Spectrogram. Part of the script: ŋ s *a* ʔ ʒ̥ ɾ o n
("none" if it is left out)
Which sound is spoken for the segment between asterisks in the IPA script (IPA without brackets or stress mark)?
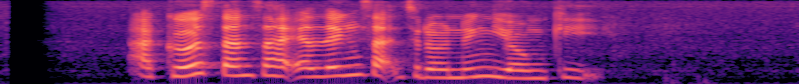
a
